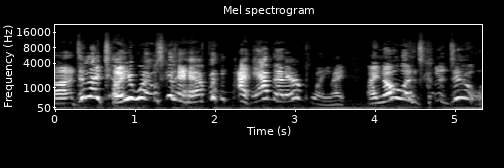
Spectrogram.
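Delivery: play-acted shrill laughing delivery, very loud and high. Retelling own words to friends after their plane caught fire: laughing while talking. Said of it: "I'm just sitting there laughing".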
